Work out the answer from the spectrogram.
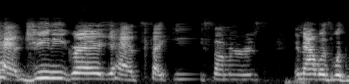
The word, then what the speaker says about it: Cyke: Oh, like short for Cyclops, Psyche and Jeannie. Well, it's pronounced Psych Summers. Nope, Psyche. No, because it's a silent E, because you're making it a long I sound in the Y.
